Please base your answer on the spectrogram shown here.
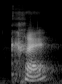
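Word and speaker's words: craie: So now we have a color cre that's pronounced cre.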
